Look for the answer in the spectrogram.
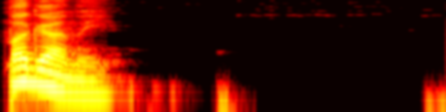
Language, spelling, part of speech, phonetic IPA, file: Russian, поганый, adjective, [pɐˈɡanɨj], Ru-поганый.ogg
- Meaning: 1. heathen 2. foul, unclean 3. lousy, nasty, rotten 4. poisonous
